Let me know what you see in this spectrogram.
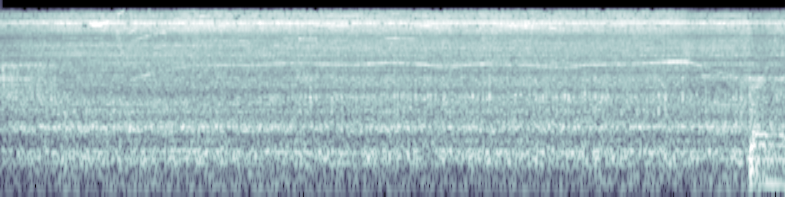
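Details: Live veneer preparation of maxillary anterior teeth in a dental student with a diastema, smile-design case: continuous high-pitched high-speed handpiece whine with water spray hiss while connecting depth grooves.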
